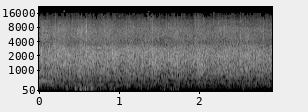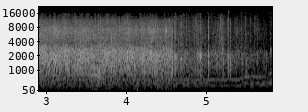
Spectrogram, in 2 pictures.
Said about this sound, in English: Let's give our worship team a round of applause today.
